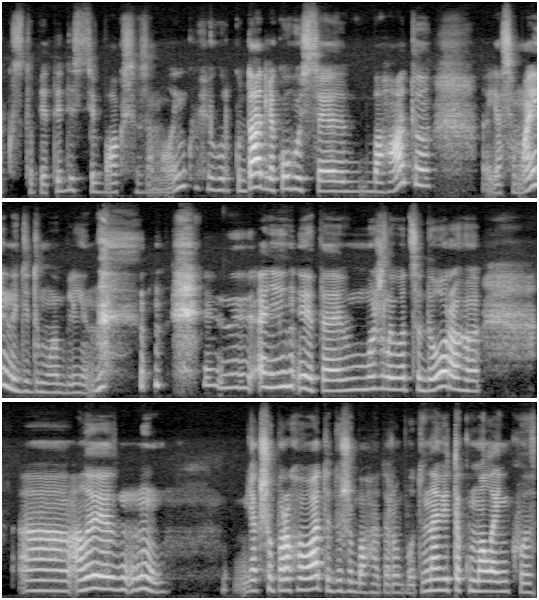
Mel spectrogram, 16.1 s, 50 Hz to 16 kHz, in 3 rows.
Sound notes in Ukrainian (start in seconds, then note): 6.6 сміх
